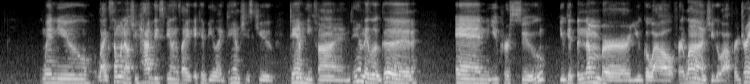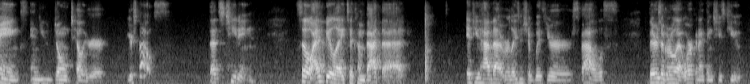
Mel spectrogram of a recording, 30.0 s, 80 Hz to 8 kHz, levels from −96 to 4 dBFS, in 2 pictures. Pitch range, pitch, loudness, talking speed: 120-140 Hz, 125 Hz, -19 LUFS, 150 wpm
